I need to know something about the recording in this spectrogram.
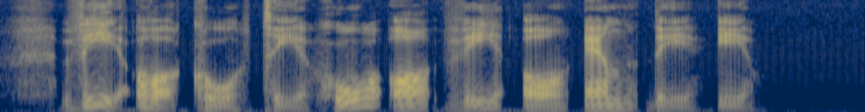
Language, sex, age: Swedish, male, 19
